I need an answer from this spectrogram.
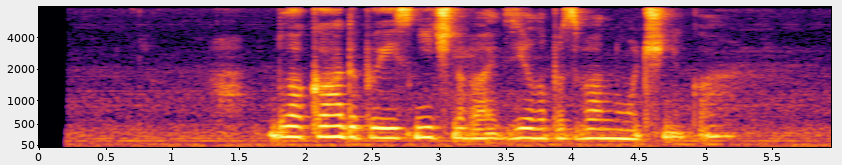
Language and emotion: Russian, neutral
